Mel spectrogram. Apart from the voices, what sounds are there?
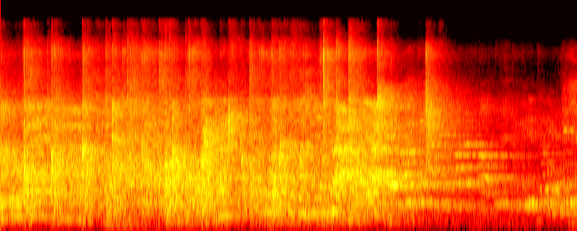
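class of children clapping hands together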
